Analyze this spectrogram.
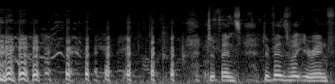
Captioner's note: laughs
